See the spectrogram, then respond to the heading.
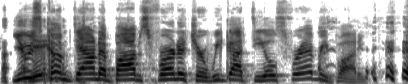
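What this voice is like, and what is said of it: Put-on Pennsylvania Dutch-Jersey accent. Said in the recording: “with an almost Jersey accent ... Dutch hit with a Jersey accent ... Dutchy accent with a Jersey accent”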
